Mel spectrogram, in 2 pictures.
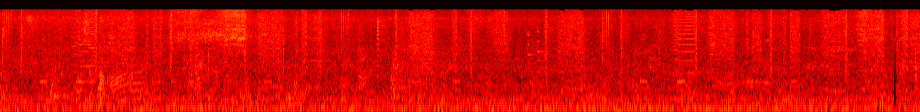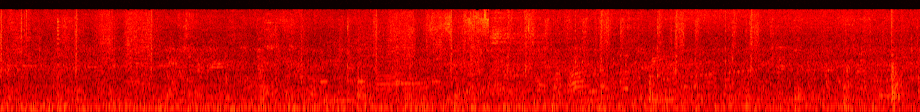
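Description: Steady low rumble of a long outdoor escalator running, mixed with city background noise, with people's voices over it.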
